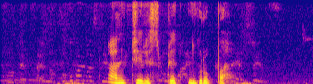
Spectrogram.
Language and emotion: Russian, neutral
